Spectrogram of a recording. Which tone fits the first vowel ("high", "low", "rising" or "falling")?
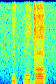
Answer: low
